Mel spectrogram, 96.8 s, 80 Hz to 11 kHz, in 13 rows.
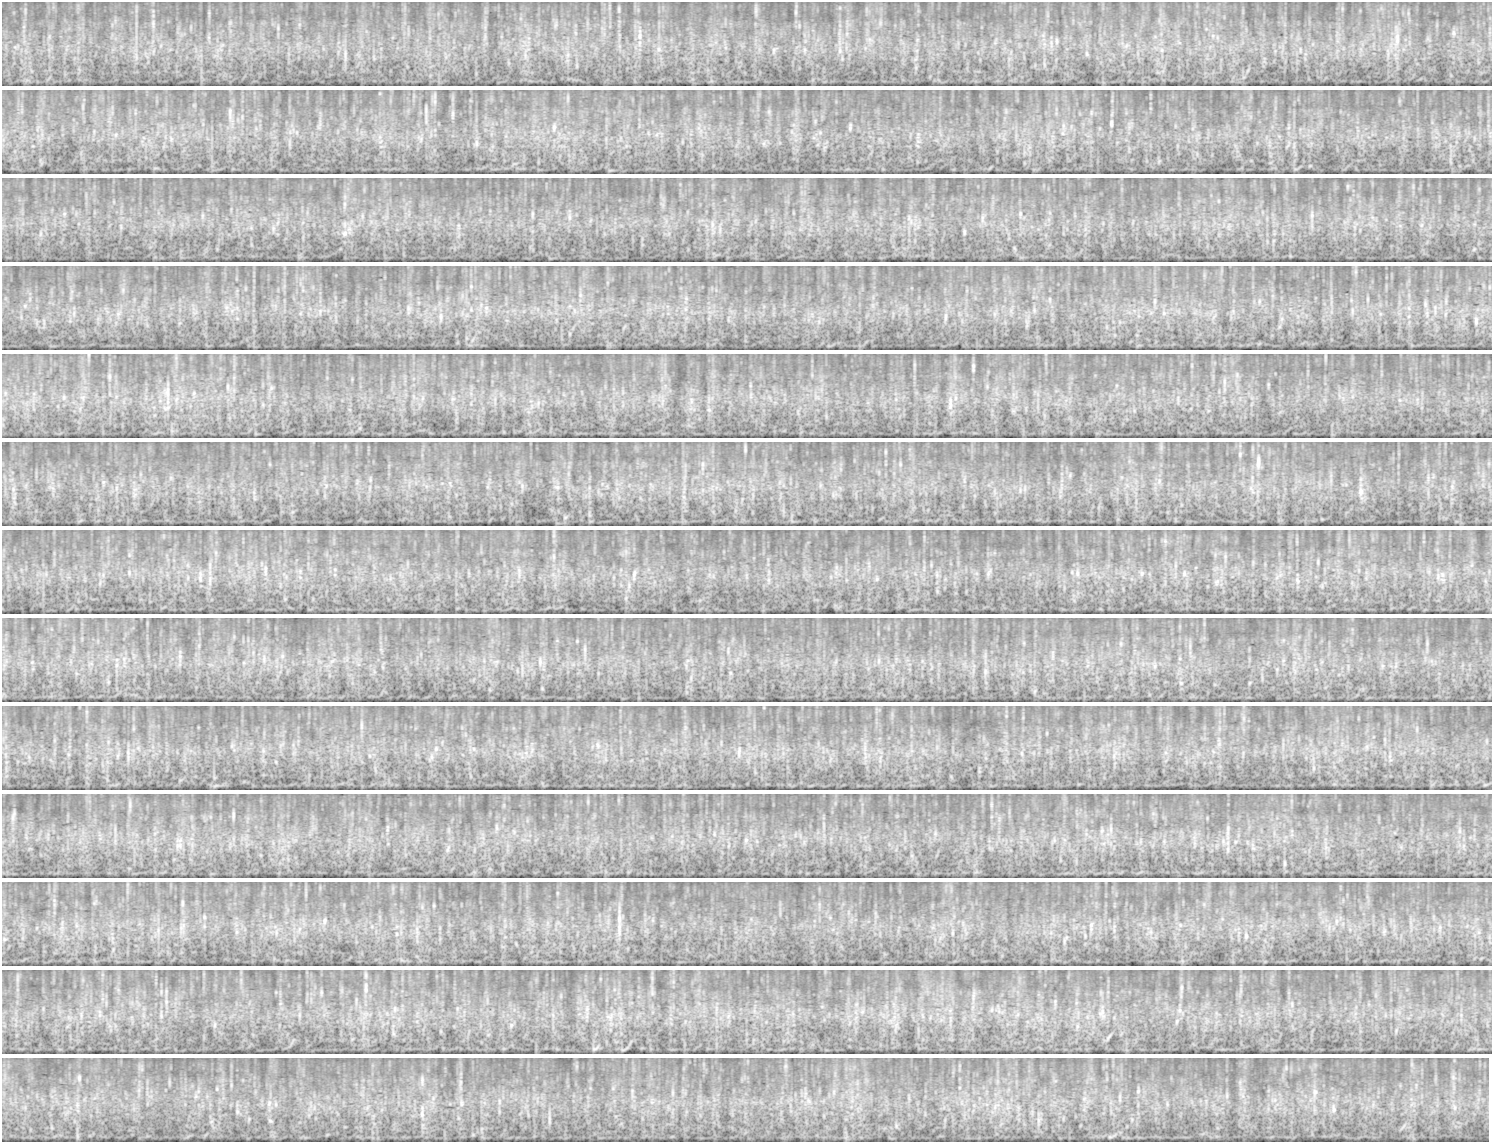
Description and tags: national water 07
One in a series of recordings of a small stream that flows into the Colorado River somewhere deep in the Grand Canyon. This series is all the same stream but recorded in various places where the sound was different and interesting.
field-recording, river, relaxing, dribble, flow, trickle, loop, noise, stream, relaxation, water, ambient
